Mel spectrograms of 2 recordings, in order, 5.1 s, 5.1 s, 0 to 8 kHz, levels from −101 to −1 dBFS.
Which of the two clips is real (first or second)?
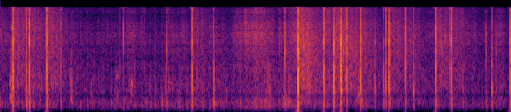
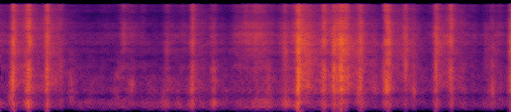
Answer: first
